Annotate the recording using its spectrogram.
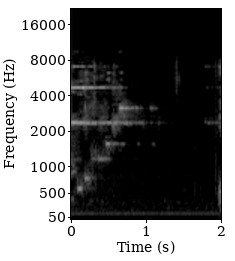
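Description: Chopsticks clicking and squeaking against a plastic takeout sushi tray for about a second, then quiet; a steady low electrical hum underneath.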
